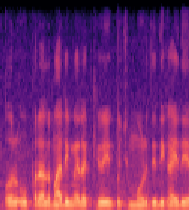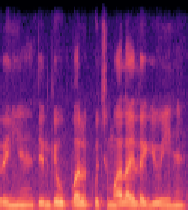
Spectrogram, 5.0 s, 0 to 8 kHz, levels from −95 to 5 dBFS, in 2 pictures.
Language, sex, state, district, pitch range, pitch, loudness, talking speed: Hindi, male, Uttar Pradesh, Shamli, 115-120 Hz, 115 Hz, -16 LUFS, 225 wpm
